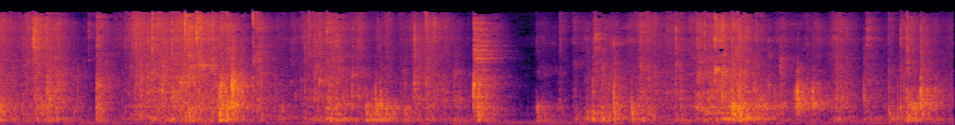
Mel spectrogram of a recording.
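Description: Unopened oyster shells clattering and scraping as they are tipped out of a plastic basin onto a table and pushed about by hand, with many irregular knocks of shell on shell.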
